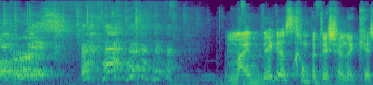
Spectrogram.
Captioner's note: laughing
